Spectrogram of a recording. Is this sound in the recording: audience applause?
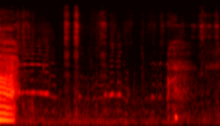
no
